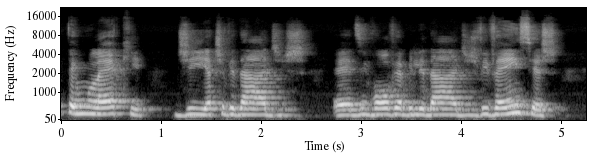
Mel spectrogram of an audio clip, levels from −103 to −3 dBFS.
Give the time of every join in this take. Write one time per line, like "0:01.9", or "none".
none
